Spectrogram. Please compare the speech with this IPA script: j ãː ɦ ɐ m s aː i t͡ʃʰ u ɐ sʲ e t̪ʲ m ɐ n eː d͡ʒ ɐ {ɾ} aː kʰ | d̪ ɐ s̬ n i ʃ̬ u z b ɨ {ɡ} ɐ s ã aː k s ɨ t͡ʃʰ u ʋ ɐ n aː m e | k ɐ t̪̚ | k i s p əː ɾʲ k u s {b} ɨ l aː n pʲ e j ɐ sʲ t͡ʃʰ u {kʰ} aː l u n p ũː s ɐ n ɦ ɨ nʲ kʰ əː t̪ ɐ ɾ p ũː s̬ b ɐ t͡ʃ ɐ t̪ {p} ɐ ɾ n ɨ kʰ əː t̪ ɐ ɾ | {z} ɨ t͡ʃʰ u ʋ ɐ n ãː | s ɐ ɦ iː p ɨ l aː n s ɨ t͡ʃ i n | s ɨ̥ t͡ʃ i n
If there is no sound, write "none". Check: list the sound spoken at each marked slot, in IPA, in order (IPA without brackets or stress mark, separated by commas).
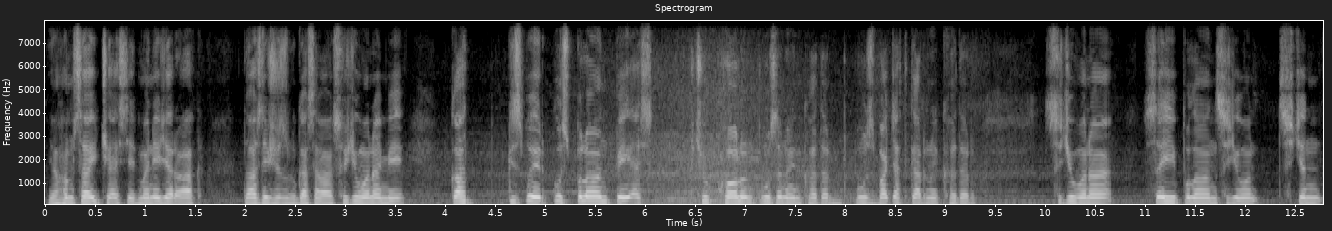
ɾ, ɡ, p, kʰ, k, s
